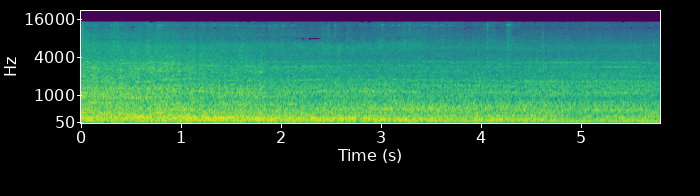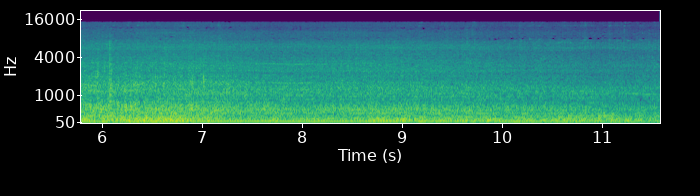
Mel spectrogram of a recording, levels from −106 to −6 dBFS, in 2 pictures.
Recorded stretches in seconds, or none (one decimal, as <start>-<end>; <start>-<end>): 0.0-11.6

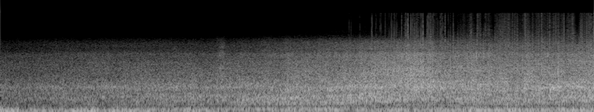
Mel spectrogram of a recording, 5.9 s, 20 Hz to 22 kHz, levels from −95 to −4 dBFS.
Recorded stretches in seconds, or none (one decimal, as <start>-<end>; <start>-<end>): 0.0-4.5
